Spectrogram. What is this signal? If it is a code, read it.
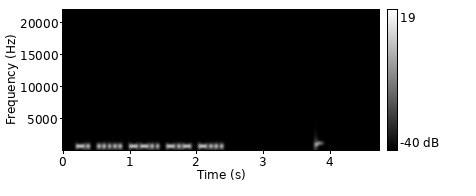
Morse code, heard as a keyed tone, about 30 wpm, 700 Hz. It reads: N5ZKB
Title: USA Call Signs - 5 Characters - 2x Character Spacing - 30wpm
